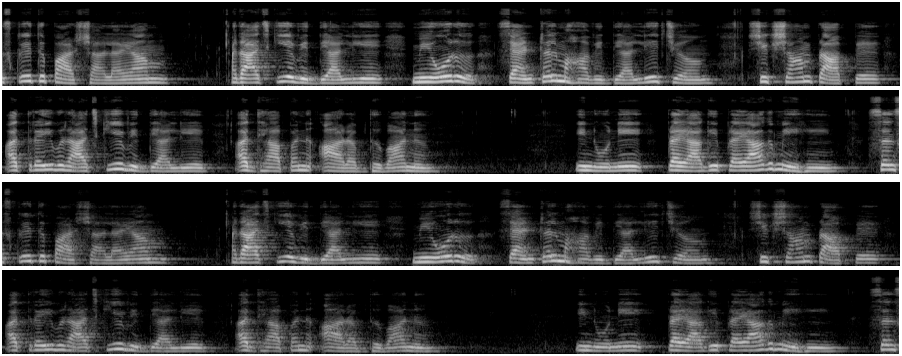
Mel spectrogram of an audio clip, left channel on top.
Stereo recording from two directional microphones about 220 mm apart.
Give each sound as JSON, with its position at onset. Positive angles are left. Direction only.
{"t": 0.0, "sound": "speech", "side_deg": 40}
{"t": 14.7, "sound": "speech", "side_deg": 40}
